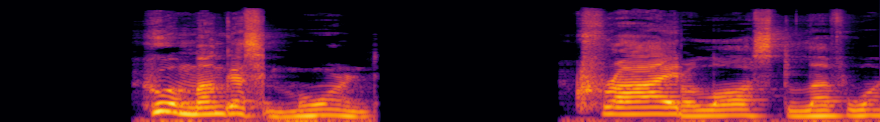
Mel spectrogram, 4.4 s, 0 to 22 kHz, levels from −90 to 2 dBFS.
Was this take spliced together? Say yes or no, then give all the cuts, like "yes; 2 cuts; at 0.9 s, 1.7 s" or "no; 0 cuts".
yes; 2 cuts; at 1.3 s, 3.4 s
